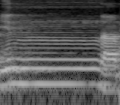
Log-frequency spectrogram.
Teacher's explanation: inna ghunnah musyaddadah, ya, harus ditahan 3 harakat.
